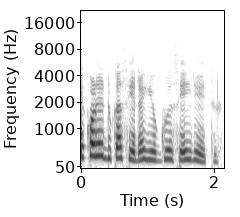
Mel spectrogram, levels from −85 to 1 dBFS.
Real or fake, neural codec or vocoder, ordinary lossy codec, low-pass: real; none; none; none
